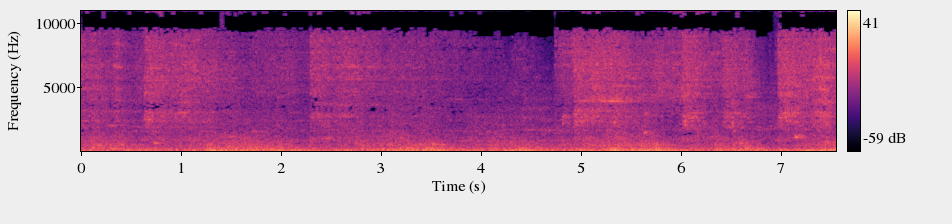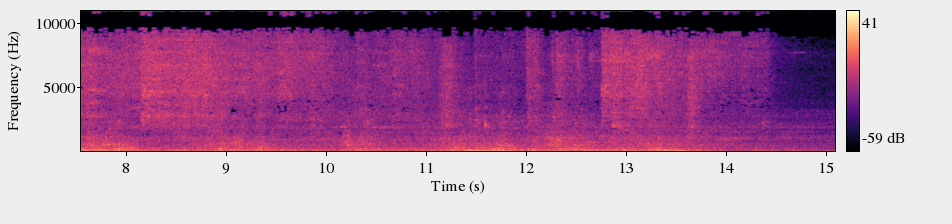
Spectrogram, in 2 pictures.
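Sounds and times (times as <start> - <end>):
freight train wheels rumbling: 0.0 - 15.0.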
